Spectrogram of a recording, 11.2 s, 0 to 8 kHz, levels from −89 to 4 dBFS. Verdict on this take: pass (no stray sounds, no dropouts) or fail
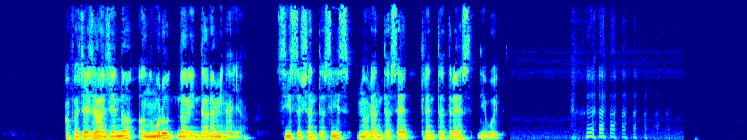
fail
